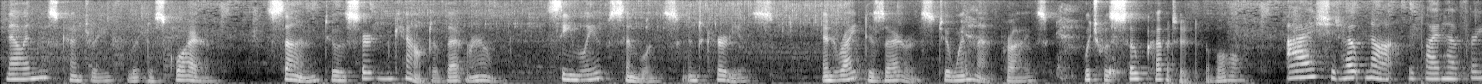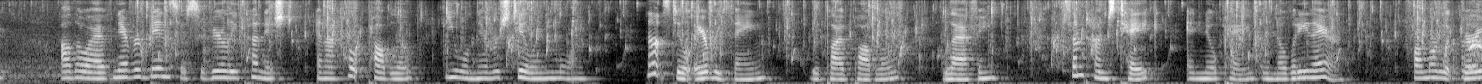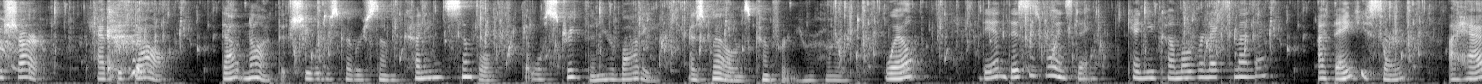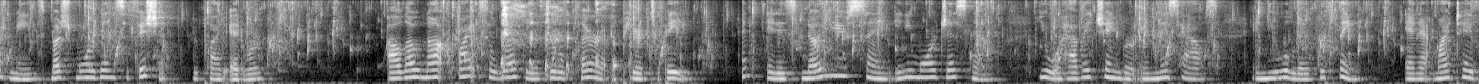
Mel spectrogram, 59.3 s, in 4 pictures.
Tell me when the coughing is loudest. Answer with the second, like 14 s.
31 s.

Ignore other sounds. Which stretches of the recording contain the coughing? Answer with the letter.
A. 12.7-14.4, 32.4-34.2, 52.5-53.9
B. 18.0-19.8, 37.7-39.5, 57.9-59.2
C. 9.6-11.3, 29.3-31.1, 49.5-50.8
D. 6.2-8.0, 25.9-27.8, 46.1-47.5
C.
